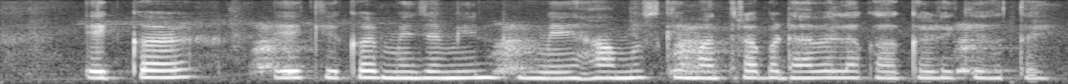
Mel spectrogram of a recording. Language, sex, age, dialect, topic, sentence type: Magahi, female, 25-30, Western, agriculture, question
